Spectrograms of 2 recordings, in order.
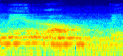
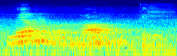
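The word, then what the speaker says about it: مِنْ رَبِّهِ: Waakululladzina kafaru laula unjila alaihi ayatumbi ya benar kurang dikit-dikit ya mirbih tasidnya dua tuh ya bukan mirbih tapi mirrabih ya silakan Silakan lanjutkan.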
